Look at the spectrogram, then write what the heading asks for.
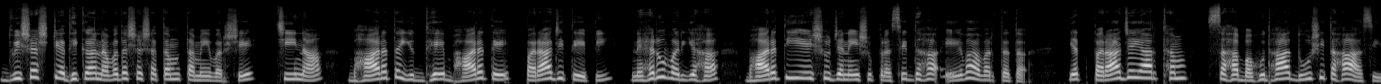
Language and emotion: Sanskrit, neutral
